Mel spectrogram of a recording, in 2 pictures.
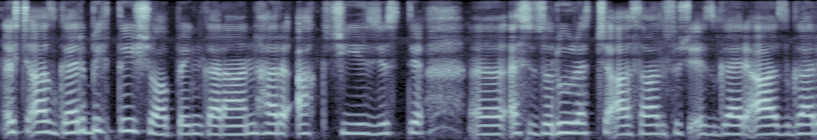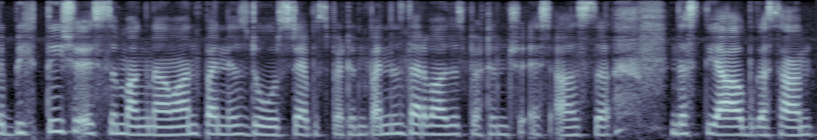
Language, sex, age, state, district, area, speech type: Kashmiri, female, 18-30, Jammu and Kashmir, Bandipora, rural, spontaneous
